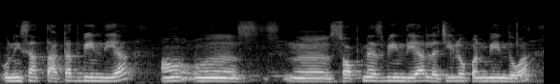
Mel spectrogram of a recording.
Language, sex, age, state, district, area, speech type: Sindhi, male, 60+, Uttar Pradesh, Lucknow, urban, spontaneous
